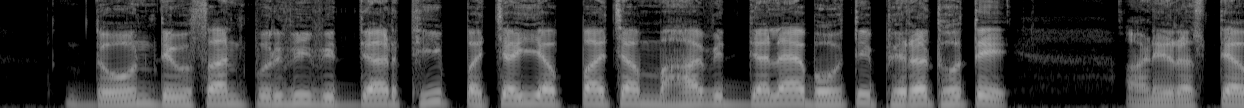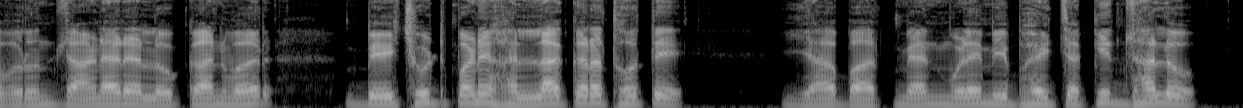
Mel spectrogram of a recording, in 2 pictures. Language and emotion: Marathi, fearful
